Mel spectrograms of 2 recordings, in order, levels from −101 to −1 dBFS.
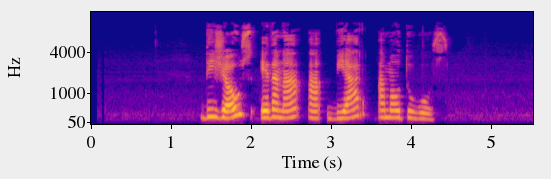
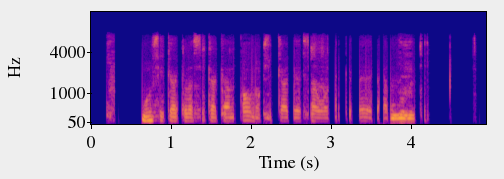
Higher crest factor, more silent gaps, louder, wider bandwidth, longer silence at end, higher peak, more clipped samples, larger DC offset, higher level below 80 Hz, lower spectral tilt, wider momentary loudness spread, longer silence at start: about the same, 20 dB vs 18 dB; second, none vs 0.35-0.63 s, 1.81-1.87 s, 2.27-2.33 s, 2.48-2.53 s, 2.99-3.05 s, 3.11-3.18 s, 3.27-3.34 s, 4.06-4.11 s; first, -21 LUFS vs -35 LUFS; first, 10.5 kHz vs 7.8 kHz; first, 1.1 s vs 0.8 s; first, -4 dBFS vs -16 dBFS; neither; neither; second, -80 dBFS vs -70 dBFS; second, -4 dB/octave vs -6 dB/octave; second, 13 LU vs 22 LU; first, 1.4 s vs 0.2 s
